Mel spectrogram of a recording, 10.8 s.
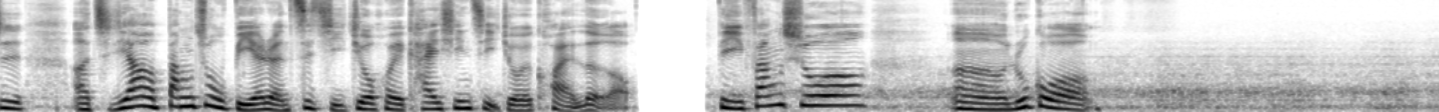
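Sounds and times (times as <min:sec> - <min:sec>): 
speech: 0:00.0 - 0:04.8, 0:05.4 - 0:08.4
airplane flying overhead: 0:05.4 - 0:10.7.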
